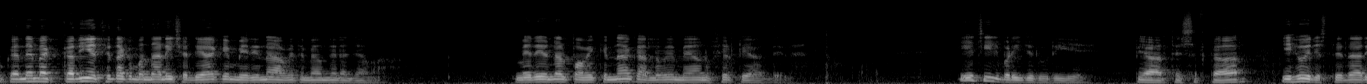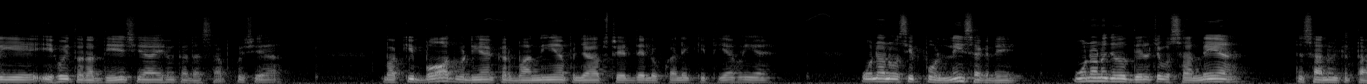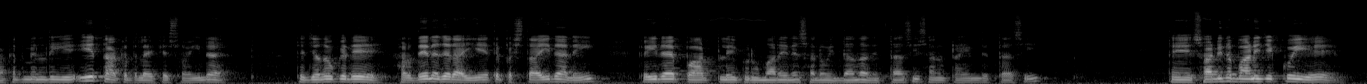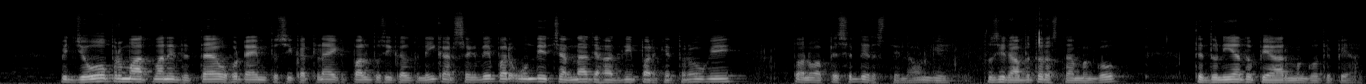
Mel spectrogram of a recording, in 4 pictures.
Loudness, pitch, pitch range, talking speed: -32 LUFS, 110 Hz, 100-120 Hz, 175 wpm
